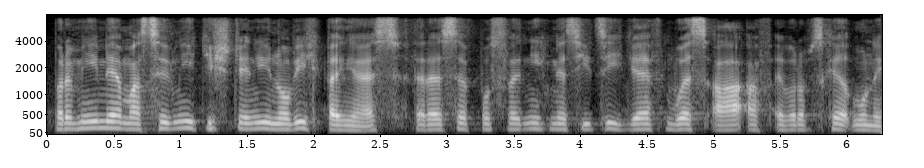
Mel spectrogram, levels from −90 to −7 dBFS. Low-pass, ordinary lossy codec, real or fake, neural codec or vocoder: 7.2 kHz; none; fake; codec, 24 kHz, 0.9 kbps, WavTokenizer, small release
